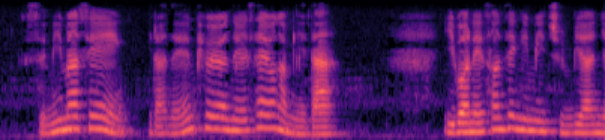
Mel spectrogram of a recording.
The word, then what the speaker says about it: すみません: 스미마셍을 스이마셍 으로 발음하기도 합니다. 아, 정말 너무 혼란스러워요 하는 학생들이 있는데요. 두 표현 의미의 차이는 없습니다. 하지만 두 표현 중에 스미마셍이 올바른 표현입니다.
